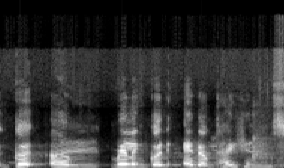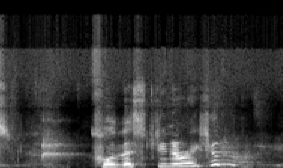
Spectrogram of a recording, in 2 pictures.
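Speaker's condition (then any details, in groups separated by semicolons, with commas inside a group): Cerebral palsy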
